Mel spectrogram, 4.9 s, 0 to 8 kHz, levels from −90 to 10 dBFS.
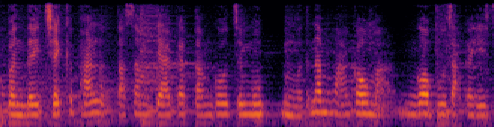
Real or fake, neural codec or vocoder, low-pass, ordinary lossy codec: fake; codec, 16 kHz, 0.4 kbps, LongCat-Audio-Codec; 7.2 kHz; none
